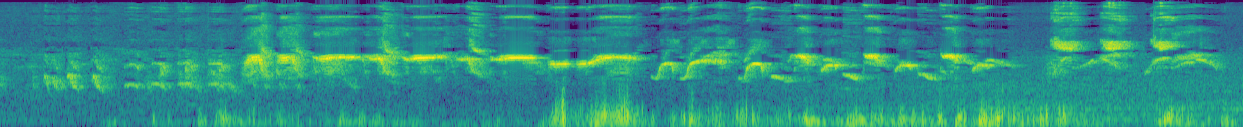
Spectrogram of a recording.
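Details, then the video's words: Oriental magpie-robin, described as a local mini type and including a female calling a male, in a compilation of lively songs: a rich, varied run of whistled and warbled phrases with slurred rising and falling notes, some low thumping in the background. "kompilasi suara wambi gacor komplit"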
